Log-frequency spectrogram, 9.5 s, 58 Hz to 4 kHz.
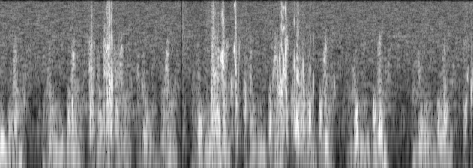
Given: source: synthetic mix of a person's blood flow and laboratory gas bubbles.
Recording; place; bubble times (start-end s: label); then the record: Doppler ultrasound of blood flow; precordium
1.41-1.50 s: bubbles
1.75-1.92 s: bubbles
2.06-2.40 s: bubbles
4.21-4.58 s: bubbles
4.61-4.81 s: bubbles
4.87-4.95 s: bubbles
5.52-6.29 s: bubbles
9.26-9.38 s: bubbles
9.40-9.48 s: bubbles
From the record:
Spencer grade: 2 (many but less than half of the cardiac periods contain bubble signals, singularly or in groups); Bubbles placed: only in the low amplitude regions of the cardiac cycle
